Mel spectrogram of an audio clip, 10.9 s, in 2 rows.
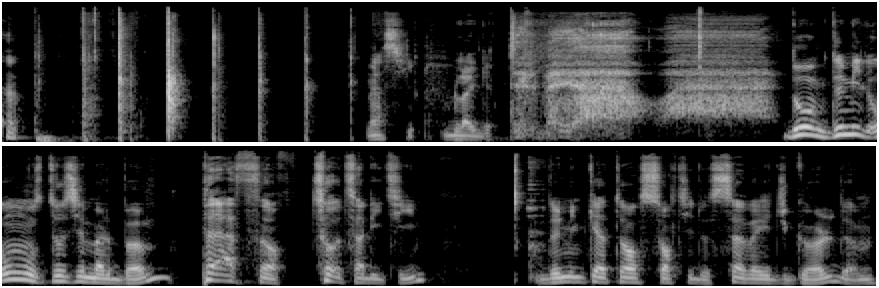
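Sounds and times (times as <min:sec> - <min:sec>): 
speech: 0:00.0 - 0:00.3, 0:02.3 - 0:03.8, 0:04.9 - 0:10.9
hand clapping: 0:00.2 - 0:02.4.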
